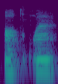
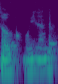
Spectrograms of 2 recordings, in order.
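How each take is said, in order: First: The name is said with a French sound. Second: The name is said with a plain English sound. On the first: "if you want to do the French, it comes out more like Aquin" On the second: "it's Oquin"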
